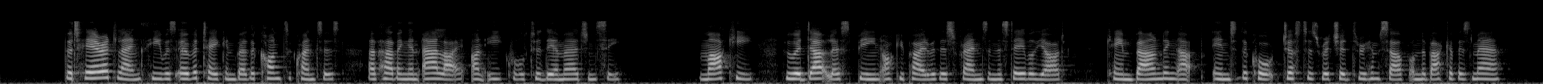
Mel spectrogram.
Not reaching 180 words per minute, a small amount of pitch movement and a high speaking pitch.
No: average, 185 wpm; narrow, 1.6 semitones; high, 245 Hz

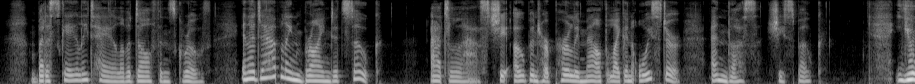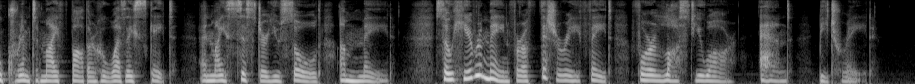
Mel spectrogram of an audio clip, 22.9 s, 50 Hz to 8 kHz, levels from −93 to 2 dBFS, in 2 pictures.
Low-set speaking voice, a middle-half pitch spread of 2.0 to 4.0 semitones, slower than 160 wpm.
No: medium, 175 Hz; narrow, 2.5 semitones; average, 145 wpm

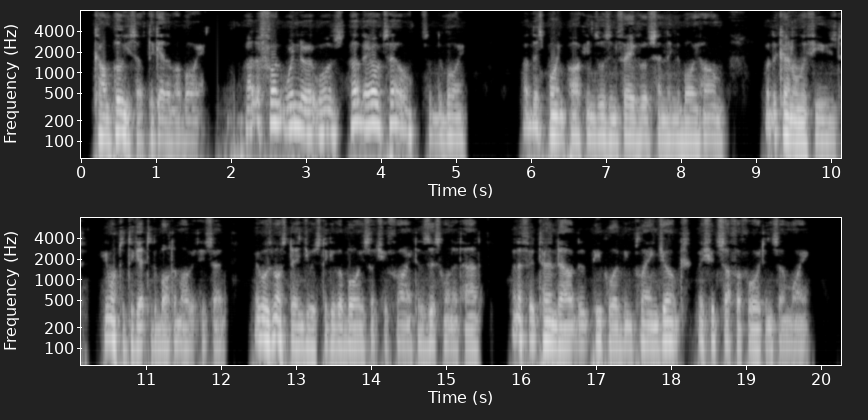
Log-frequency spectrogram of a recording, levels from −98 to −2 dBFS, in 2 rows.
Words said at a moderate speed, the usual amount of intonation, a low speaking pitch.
No: fast, 235 wpm; average, 3.2 semitones; low, 105 Hz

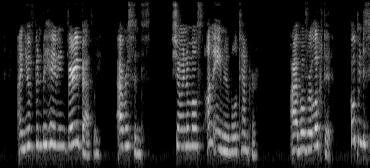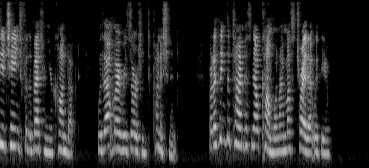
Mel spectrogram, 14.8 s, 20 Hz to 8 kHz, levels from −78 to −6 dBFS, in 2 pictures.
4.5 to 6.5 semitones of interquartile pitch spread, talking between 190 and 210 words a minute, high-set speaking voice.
Yes: average, 5.2 semitones; average, 200 wpm; very high, 260 Hz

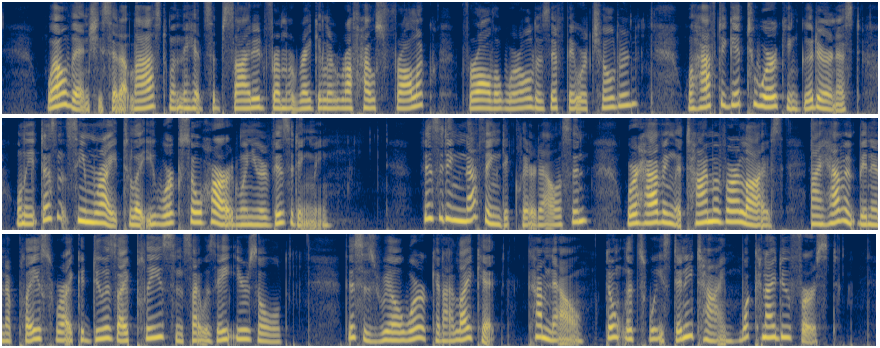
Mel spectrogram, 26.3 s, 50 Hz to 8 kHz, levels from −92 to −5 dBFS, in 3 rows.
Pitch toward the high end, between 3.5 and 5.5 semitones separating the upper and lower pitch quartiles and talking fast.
Yes: high, 225 Hz; average, 4.6 semitones; fast, 230 wpm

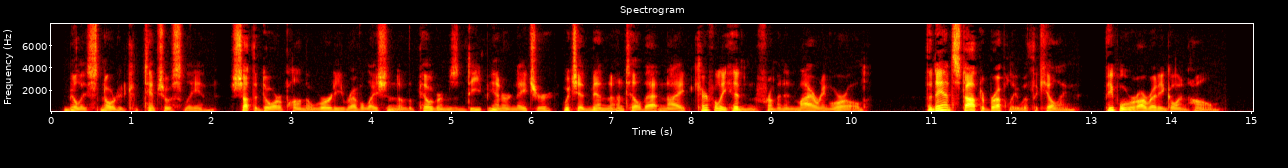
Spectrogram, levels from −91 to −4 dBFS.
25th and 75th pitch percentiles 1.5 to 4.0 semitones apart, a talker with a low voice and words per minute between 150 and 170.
Yes: average, 3.0 semitones; low, 105 Hz; average, 165 wpm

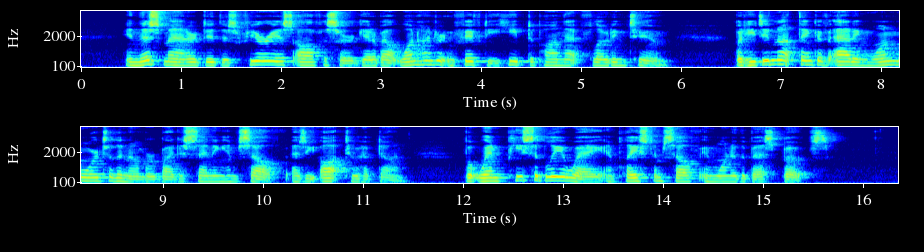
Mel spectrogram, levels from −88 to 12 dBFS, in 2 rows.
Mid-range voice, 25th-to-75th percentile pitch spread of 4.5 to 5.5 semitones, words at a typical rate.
No: medium, 165 Hz; average, 3.2 semitones; average, 190 wpm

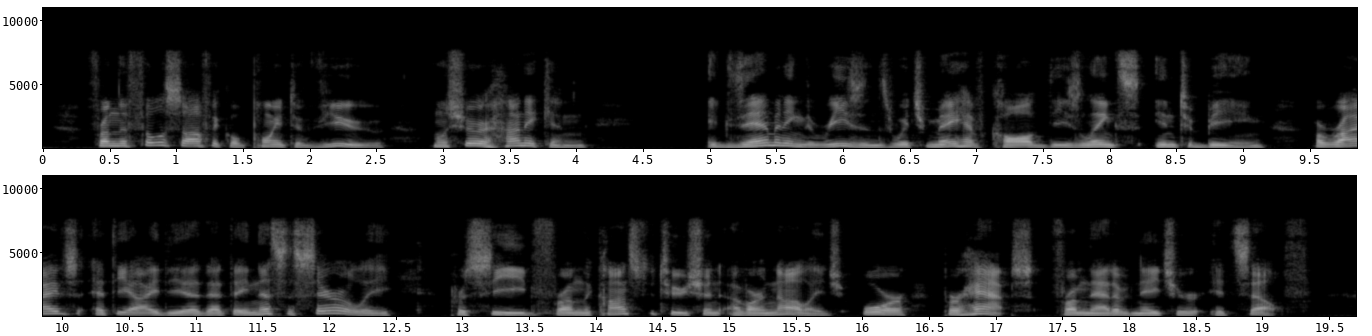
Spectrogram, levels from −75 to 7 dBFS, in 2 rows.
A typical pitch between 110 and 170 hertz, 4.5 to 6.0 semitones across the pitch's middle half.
Yes: low, 135 Hz; average, 5.2 semitones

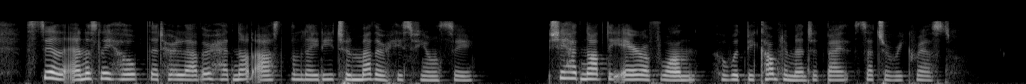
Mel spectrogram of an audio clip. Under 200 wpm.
Yes: average, 175 wpm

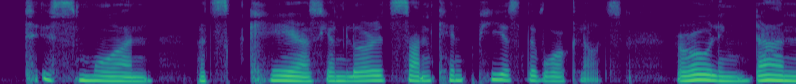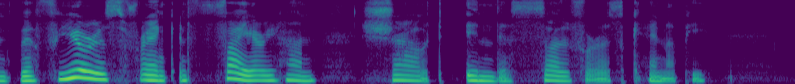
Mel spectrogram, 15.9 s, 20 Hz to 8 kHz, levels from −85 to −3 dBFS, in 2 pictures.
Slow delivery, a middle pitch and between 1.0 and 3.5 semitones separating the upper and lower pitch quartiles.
Yes: slow, 100 wpm; medium, 165 Hz; narrow, 2.6 semitones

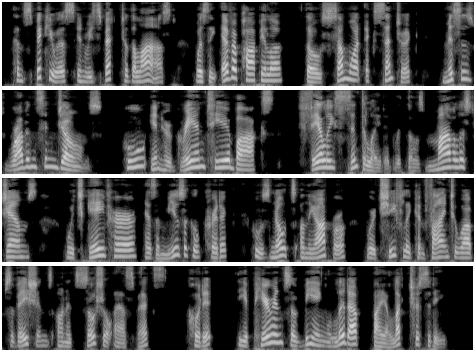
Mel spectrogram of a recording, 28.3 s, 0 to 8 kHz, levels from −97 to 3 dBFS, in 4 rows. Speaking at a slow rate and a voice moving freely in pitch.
Yes: slow, 125 wpm; wide, 6.3 semitones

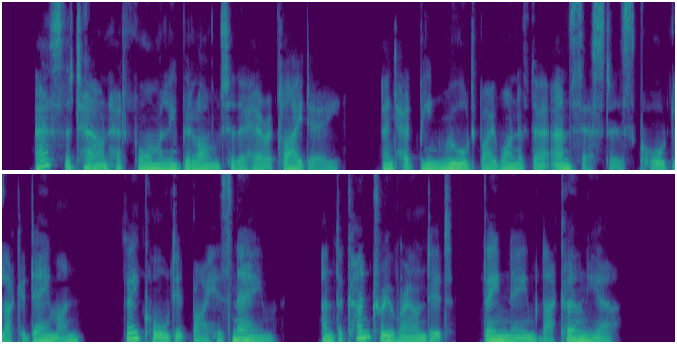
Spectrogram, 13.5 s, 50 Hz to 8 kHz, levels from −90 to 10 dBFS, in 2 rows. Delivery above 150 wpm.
Yes: average, 170 wpm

